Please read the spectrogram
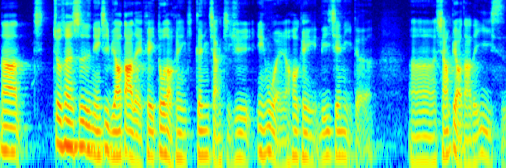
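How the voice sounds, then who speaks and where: With lively intonation and a moderate pace, a man talks in an ordinary speaking voice. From Taiwan. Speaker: podcast host, software engineer. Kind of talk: casual chat.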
